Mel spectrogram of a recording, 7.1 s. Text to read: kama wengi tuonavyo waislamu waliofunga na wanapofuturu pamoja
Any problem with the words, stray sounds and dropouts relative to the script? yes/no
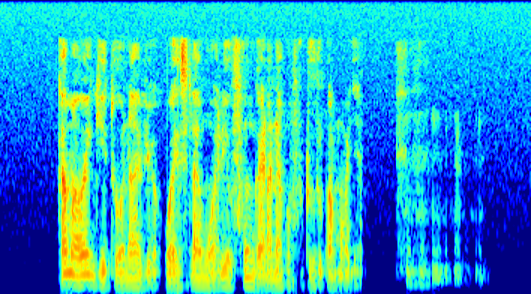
yes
